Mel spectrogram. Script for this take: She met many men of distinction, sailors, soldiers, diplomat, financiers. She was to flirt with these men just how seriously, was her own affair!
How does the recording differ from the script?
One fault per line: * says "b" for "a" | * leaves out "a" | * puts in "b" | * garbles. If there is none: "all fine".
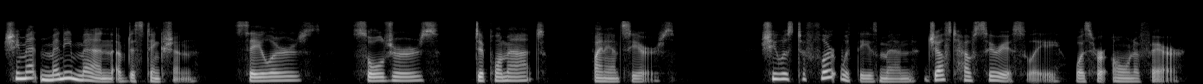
all fine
